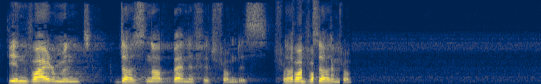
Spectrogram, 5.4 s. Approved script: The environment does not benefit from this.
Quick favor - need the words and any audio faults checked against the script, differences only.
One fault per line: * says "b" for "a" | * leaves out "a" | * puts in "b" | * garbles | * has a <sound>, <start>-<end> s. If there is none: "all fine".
* garbles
